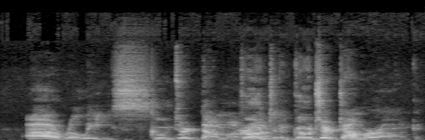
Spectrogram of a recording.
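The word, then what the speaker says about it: Götterdämmerung: this time, is the Gutter Dummerug release. Guter Dummerug. Guter Dummerug. You got to kind of break the German out for that one.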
